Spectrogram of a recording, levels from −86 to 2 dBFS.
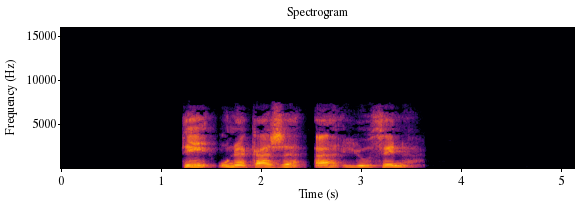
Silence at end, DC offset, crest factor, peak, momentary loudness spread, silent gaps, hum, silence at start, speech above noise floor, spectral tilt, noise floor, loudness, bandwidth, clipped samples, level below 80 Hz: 1.55 s; under 0.1%; 20 dB; -2 dBFS; 7 LU; none; none; 1.2 s; over 72 dB; -4.5 dB/octave; under -90 dBFS; -18 LUFS; 7.8 kHz; under 0.1%; -60 dBFS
